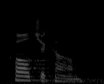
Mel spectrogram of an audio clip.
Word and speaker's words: colchicum: Okay, the next word is colchicum, a plant, bulb, or flower of a genus of chiefly fall-blooming Old World herbs having modified underground stem bases and crocus-like flowers. Colchicum.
